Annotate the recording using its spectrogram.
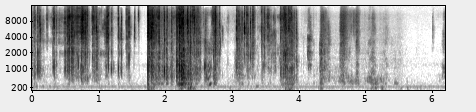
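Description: Foil wrapper of a baseball card pack crinkling and tearing as it is ripped open, in a run of irregular crackles that die away near the end.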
